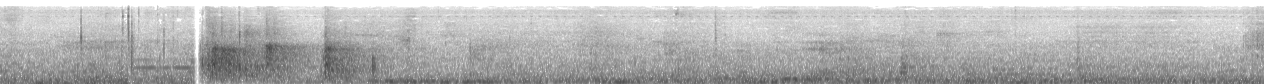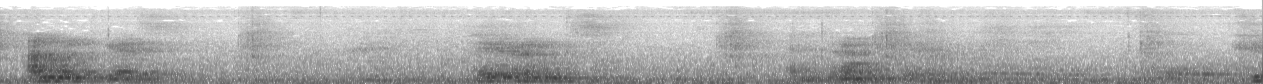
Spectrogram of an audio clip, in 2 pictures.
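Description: An elderly man speaks slowly through a microphone.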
